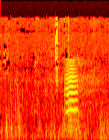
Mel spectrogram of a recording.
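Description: Wind noise on the microphone while walking outdoors, with one short, high-pitched wavering call about a second and a half in.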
